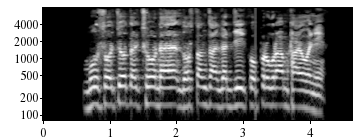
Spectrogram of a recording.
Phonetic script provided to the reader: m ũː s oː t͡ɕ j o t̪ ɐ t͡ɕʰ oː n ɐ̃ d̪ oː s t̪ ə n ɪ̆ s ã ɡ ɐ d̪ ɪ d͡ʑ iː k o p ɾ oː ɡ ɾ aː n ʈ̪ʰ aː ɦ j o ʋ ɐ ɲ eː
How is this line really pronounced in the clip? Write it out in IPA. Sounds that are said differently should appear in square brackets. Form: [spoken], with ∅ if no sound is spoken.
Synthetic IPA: m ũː s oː t͡ɕ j o t̪ ɐ t͡ɕʰ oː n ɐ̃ d̪ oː s t̪ ə n ɪ̆ s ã ɡ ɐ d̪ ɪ d͡ʑ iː k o p ɾ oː ɡ ɾ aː [m] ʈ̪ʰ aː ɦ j o ʋ ɐ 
